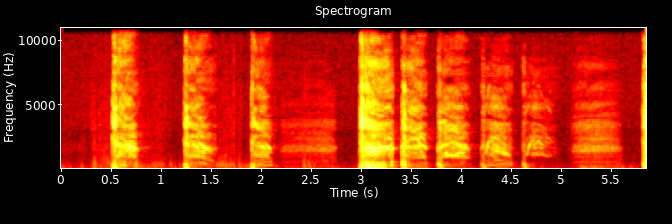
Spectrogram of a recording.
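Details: About nine harsh, abrupt cough bursts in short runs with brief pauses, some followed by a throat-clearing rasp, from a person with a lingering cough that started last night, along with a headache; persistent dry-sounding cough.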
